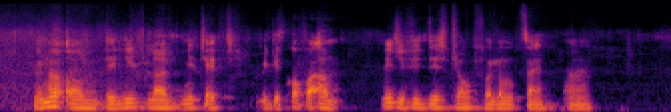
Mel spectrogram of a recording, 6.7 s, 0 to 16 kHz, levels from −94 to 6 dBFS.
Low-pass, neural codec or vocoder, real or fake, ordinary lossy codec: 14.4 kHz; codec, 32 kHz, 1.9 kbps, SNAC; fake; none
